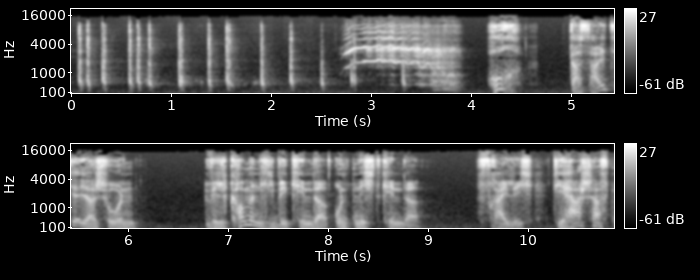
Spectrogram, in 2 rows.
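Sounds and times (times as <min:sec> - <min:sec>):
sharp clip-clop taps on a hard surface: 0:00.0 - 0:02.7
horse whinnying with a wavering high-pitched cry: 0:02.7 - 0:04.0
speech: 0:04.2 - 0:06.2, 0:06.8 - 0:09.0, 0:09.6 - 0:10.8.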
